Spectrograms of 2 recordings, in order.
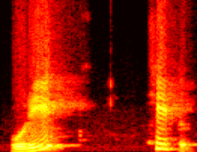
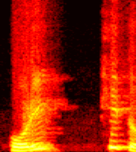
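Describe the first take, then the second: First: পরীক্ষিত slowly, as "po-rik... khi-to"; syllable-by-syllable pronunciation. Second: Said in the usual way. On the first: Shown as a demonstration. Teacher models it for students, পরীক্ষিত in slow pieces. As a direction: break পরীক্ষিত after a rising "porik". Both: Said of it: "এটার উচ্চারণ কি হবে?".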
